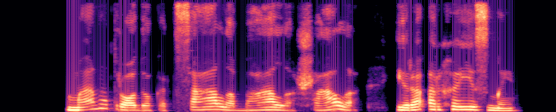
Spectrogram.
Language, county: Lithuanian, Klaipėda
